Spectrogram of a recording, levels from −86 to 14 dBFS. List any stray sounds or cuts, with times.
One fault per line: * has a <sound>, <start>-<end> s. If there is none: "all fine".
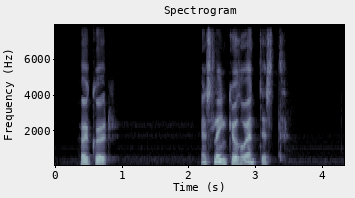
all fine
